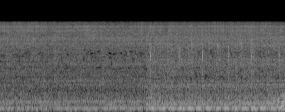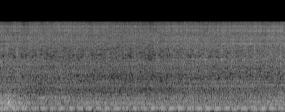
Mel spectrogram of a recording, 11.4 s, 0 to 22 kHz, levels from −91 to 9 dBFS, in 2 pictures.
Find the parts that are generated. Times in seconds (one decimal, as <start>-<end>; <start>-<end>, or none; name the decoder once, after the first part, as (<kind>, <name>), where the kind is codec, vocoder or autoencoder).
0.0-1.1 (vocoder, WaveNeXt); 2.7-11.4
